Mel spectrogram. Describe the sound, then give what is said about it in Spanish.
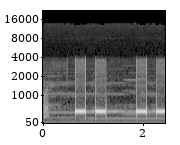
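A telephone busy tone after the other party hangs up beeps in a steady on-off rhythm, four short even pulses of a single pitch, clear, over a faint line hum with no talking. “Ha colgado. Vamos a llamarla otra vez.”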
